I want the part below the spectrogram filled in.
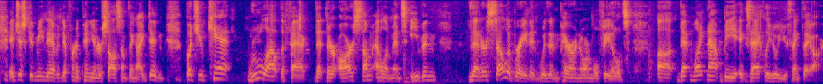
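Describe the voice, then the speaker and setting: A man's normal speaking voice, medium in pitch, at a fairly quick pace with lively intonation. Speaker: podcast co-host. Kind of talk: casual chat.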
